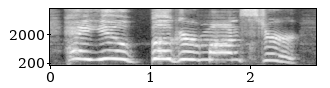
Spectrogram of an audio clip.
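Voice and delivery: very high, very loud, drawn-out shrieking scream. Retelling what a guy in a parking lot screamed: imitating someone screaming. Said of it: "he screams at me".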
